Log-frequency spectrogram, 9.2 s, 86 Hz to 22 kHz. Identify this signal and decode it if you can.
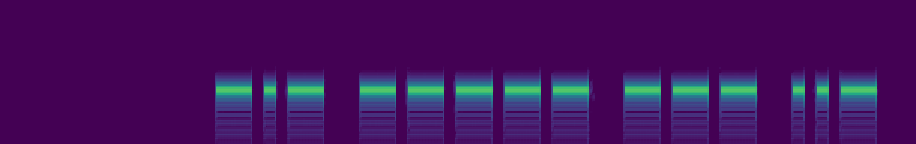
Morse code, heard as a keyed tone, about 10 wpm, 700 Hz. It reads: K0OU
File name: LARK-FD-2022-Log-in-CW-10wpm-700-Hz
